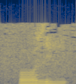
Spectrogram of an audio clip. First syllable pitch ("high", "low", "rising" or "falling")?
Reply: low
